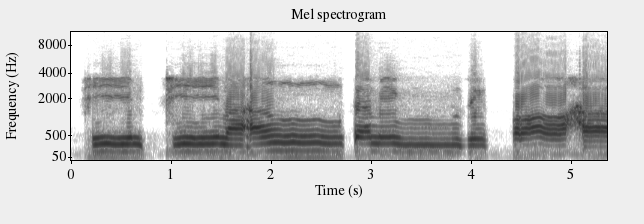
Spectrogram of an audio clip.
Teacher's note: Maka menjadi ikhfa, samar bunyinya ya antara nun dengan ta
